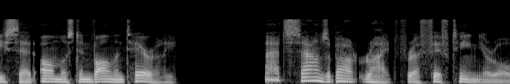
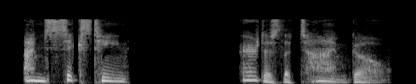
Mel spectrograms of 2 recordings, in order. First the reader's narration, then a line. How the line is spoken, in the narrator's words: Rin sighed contently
